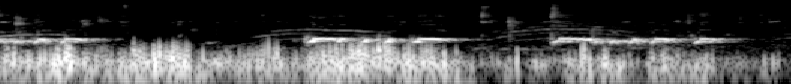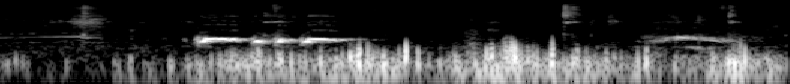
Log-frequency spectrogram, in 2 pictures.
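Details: Zebra dove singing vigorously, used to lure silent birds into song: four trilled, rippling coo phrases near one pitch, each about a second long with gaps between, over steady low rumbling and clicking background noise.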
